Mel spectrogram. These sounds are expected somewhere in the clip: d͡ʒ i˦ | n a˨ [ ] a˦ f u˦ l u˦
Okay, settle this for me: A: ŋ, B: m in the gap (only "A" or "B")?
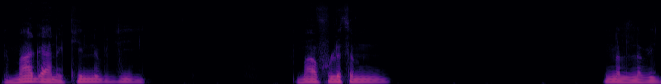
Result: B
